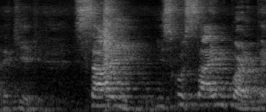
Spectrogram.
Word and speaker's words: sin: देखिए एक बार और बता रहे हैं, देखिए साइन, इसको साइन पढ़ते हैं, इसको क्या पढ़ते हैं?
